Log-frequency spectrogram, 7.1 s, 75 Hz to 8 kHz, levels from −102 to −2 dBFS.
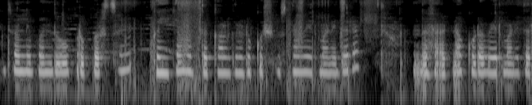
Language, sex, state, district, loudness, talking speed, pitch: Kannada, female, Karnataka, Dakshina Kannada, -42 LUFS, 145 wpm, 315 Hz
